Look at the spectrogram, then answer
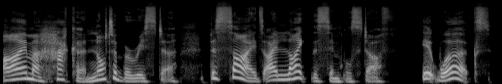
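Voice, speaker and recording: A woman's voice: lowish voice, big pitch swings, a little slow, vocal fry, no echo, studio quality, full character voice. A woman voicing an easygoing, amused male hacker in a bedtime story, with a wry manner.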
